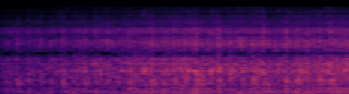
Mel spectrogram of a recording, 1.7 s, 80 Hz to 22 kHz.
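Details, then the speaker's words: Peugeot 206 at idle, engine running badly, hose vibrating, oil leaking onto the alternator, apparently from the power steering: steady gritty whir with light rattle from the belt side. "você vê que o motor tá com funcionamento horrível Pessoal o barulho parece ser do alternador tá?"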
